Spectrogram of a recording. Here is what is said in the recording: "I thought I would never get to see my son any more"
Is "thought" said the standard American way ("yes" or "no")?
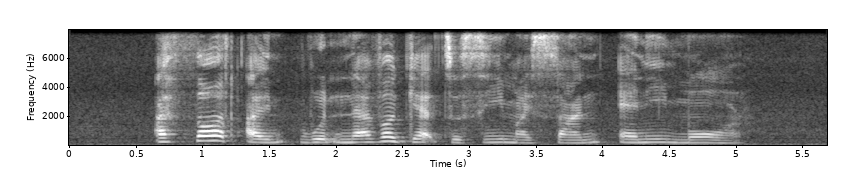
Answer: yes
